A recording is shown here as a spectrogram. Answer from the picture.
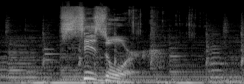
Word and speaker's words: Scizor: Scizor. Oh, okay. Scizor.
